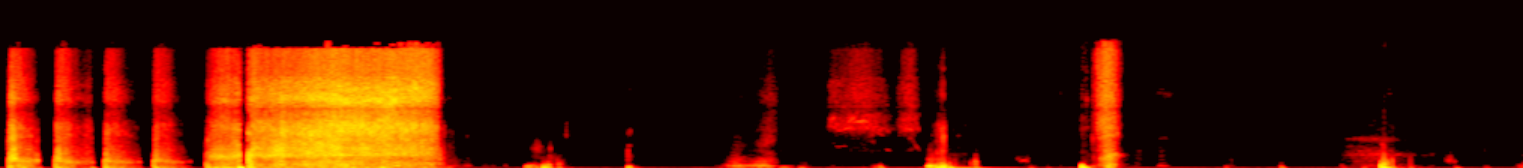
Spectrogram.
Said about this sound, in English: What do you think of that audio, huh? I was pushed the mic up against my throat and swallowed.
